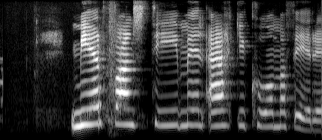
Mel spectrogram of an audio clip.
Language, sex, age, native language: Icelandic, female, 11, Icelandic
